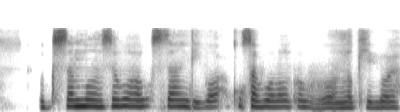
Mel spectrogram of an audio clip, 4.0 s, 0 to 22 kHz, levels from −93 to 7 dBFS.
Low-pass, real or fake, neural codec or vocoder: 7.2 kHz; fake; codec, 16 kHz in and 24 kHz out, 0.4 kbps, LongCat-Audio-Codec, four codebook decoder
